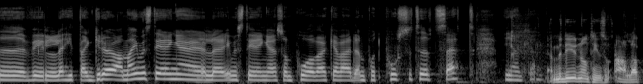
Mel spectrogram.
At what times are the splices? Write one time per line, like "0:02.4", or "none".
0:05.0

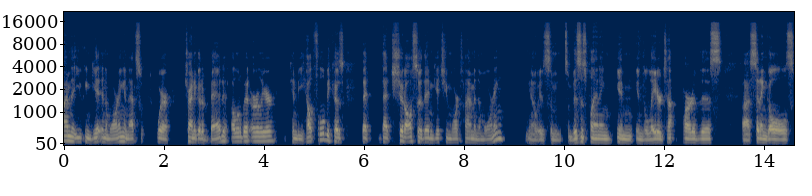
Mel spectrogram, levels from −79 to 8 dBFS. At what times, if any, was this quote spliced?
0:09.2

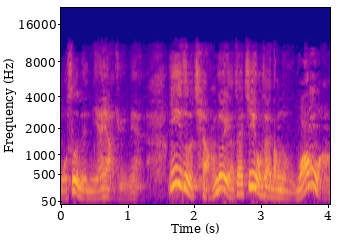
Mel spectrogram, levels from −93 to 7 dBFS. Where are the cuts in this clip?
0:01.6

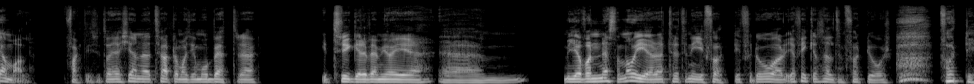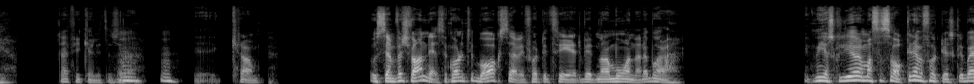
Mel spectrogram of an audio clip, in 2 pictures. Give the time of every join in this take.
none

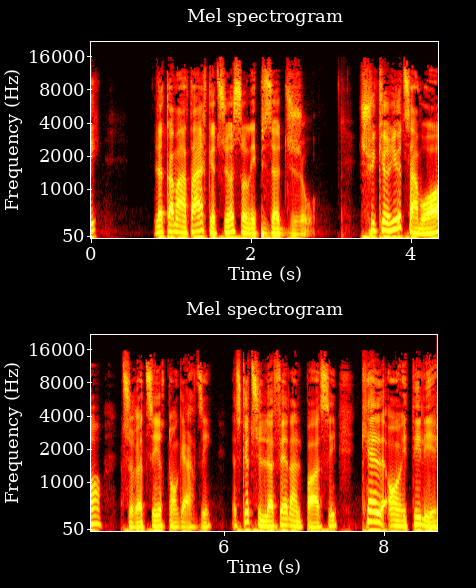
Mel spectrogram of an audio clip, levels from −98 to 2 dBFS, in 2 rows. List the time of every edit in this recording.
0:04.7

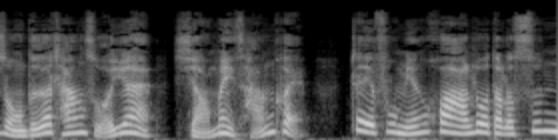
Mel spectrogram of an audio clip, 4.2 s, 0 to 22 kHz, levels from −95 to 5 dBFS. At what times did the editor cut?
0:02.4

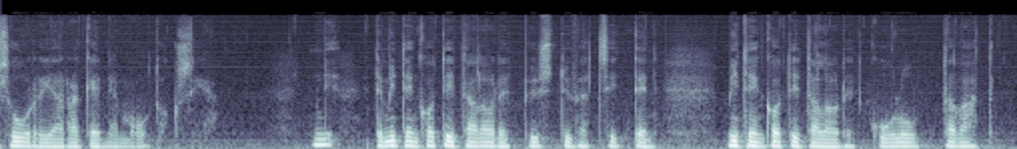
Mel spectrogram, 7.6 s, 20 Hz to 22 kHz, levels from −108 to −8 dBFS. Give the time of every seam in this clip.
0:02.5

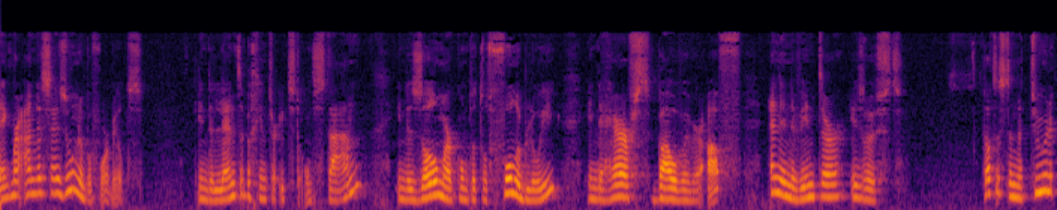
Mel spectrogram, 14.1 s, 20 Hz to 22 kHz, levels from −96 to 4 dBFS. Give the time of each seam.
0:11.5

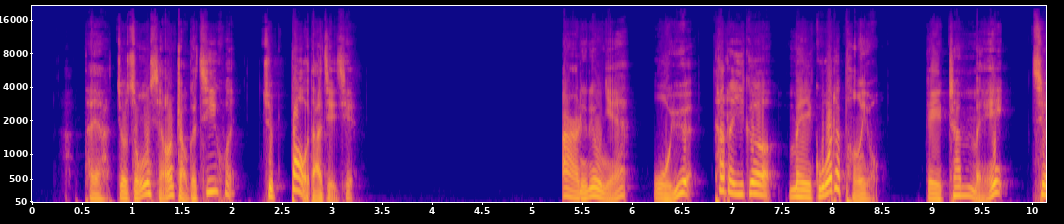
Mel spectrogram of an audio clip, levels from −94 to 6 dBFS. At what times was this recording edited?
0:05.5
0:06.7

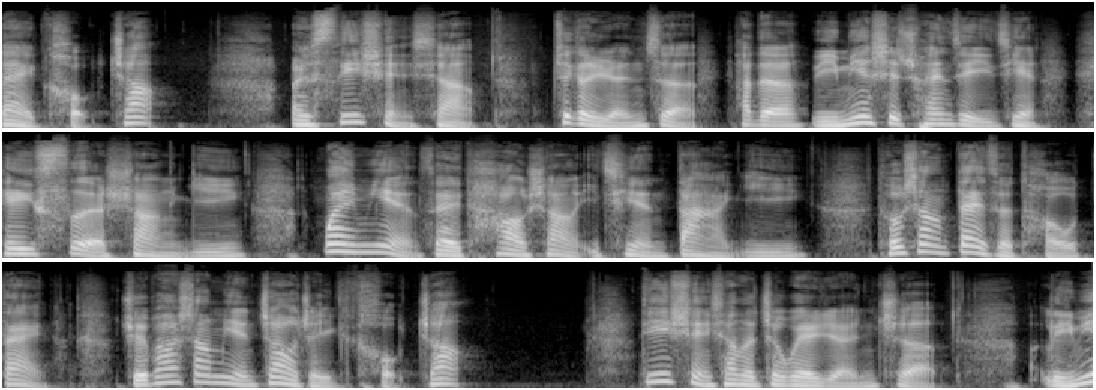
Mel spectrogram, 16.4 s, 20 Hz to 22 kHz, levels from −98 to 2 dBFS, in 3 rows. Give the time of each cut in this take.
0:07.0
0:09.8

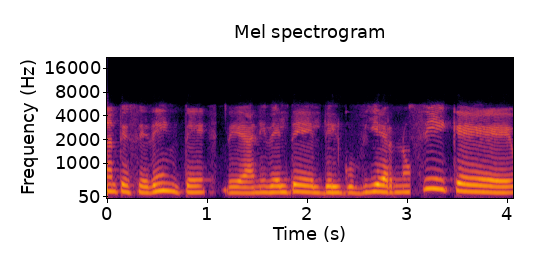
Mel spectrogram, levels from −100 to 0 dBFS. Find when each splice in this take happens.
0:01.1
0:03.0

